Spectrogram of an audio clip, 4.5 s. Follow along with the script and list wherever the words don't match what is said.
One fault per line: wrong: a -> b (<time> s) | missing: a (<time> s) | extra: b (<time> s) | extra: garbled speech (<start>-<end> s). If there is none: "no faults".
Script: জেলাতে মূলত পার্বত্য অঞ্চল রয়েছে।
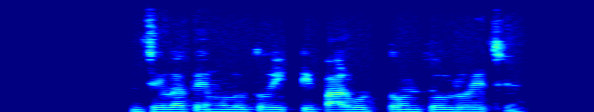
extra: একটি (2.1 s)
